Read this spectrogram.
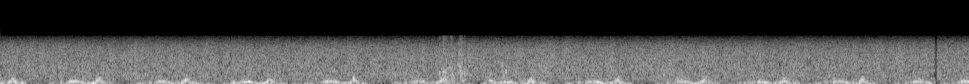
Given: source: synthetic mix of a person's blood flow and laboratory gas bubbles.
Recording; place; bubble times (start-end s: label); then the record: Doppler ultrasound of blood flow; precordium
4.34-4.71 s: bubbles
4.87-4.96 s: bubbles
5.00-5.10 s: bubbles
From the record:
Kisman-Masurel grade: 212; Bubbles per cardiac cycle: several, 3 to 8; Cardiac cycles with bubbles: 1 to 10%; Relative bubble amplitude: moderate (0.250 to 0.450); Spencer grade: 1 (occasional bubble signal discernible with the cardiac motion signal, with majority of cardiac periods free of bubbles); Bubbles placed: anywhere in the cardiac cycle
